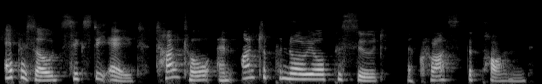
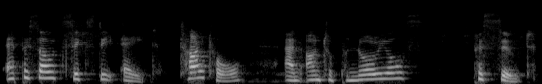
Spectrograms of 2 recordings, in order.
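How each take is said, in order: First: Steady announcer read of "Episode sixty-eight, title, An Entrepreneurial Pursuit Across the Pond"; clean retake. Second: Stumbling first take. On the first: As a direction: read the title smoothly like a show intro. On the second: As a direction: read it haltingly, tripping over the title. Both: Shown as a demonstration. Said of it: "Let me say that again".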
